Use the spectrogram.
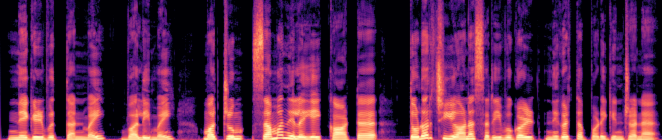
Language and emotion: Tamil, neutral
